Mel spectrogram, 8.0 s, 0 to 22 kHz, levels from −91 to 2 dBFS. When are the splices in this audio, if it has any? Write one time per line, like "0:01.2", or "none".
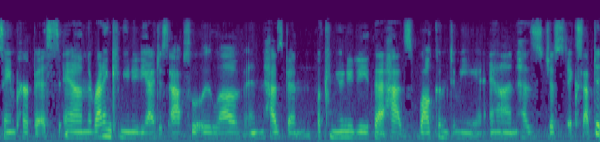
0:04.2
